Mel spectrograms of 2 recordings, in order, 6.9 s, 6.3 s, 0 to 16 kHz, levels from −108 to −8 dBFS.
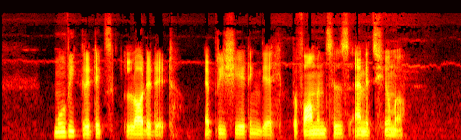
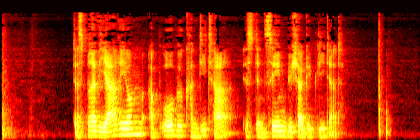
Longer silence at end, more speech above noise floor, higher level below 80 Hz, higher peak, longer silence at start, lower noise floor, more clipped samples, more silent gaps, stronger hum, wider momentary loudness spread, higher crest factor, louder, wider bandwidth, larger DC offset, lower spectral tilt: first, 0.85 s vs 0.45 s; second, 41 dB vs 47 dB; about the same, -56 dBFS vs -58 dBFS; about the same, -2 dBFS vs -2 dBFS; first, 0.8 s vs 0.05 s; about the same, -67 dBFS vs -67 dBFS; neither; neither; neither; second, 13 LU vs 20 LU; about the same, 24 dB vs 20 dB; second, -26 LUFS vs -20 LUFS; about the same, 11.5 kHz vs 11.5 kHz; neither; about the same, -5 dB/octave vs -4.5 dB/octave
